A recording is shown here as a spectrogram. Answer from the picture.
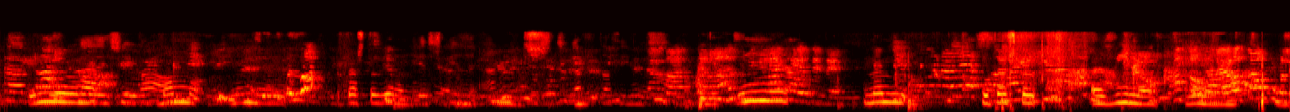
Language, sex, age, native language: Icelandic, male, 10, Icelandic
